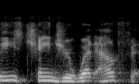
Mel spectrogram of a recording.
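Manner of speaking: ordinary talk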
